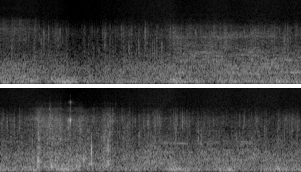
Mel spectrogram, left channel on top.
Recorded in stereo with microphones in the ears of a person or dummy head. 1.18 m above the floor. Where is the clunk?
I don't hear a clunk.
